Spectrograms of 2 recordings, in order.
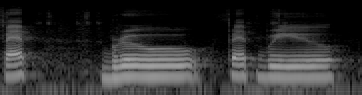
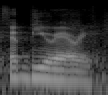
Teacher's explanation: One R is gone because when you pronounce two Rs together, perhaps almost back to back in a row, uh it's hard to do.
